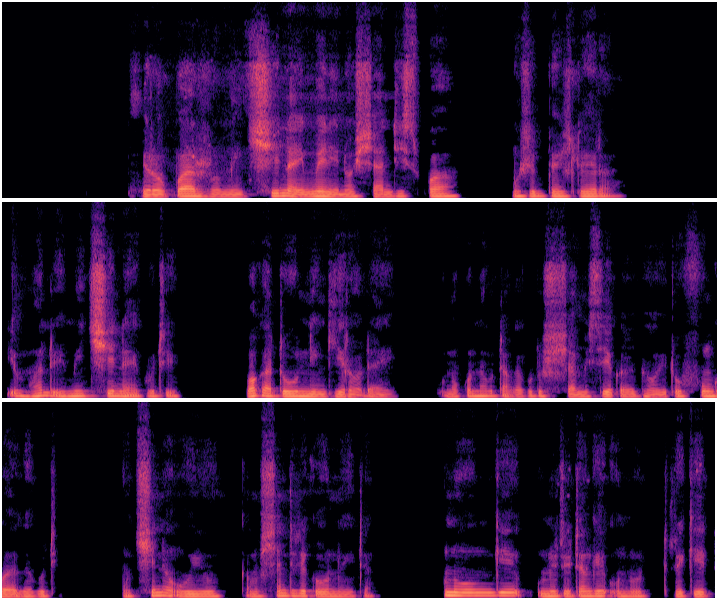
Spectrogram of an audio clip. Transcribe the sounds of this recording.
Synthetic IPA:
ziɾokwaʐomit͡ʃinaimwe̞niːno̞ʃandiswa | muʐibʱeʃleɾa̰ | ḭmwando̰jemit͡ʃina̰jḛkutḭ | wakatouniŋɡiɾauɗai | uno̞konakuta̰ŋɡakuto̞ʃamisekwaeɡʱawaitoufuŋɡwaeɡʱakuti̥ | mṵt͡ʃina̰ʔujukamuʃandirekauno̞ita | unoŋɡe̞unoitoitaŋɡe̞ʔuno̞reke̞ːta

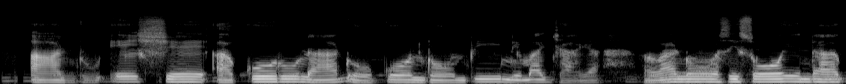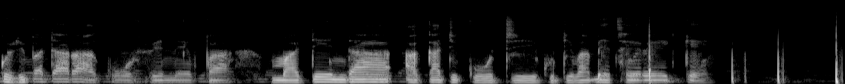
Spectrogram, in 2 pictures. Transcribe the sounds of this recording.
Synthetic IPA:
antʰueʃeakuɾunaːɗoko̞ndombine̞mad͡ʒaːjaʋanosisoendakuʐipataɾakovenepa | mate̞ndaːkatikotikutiʋaɓe̞t͡se̞ɾeːke̞

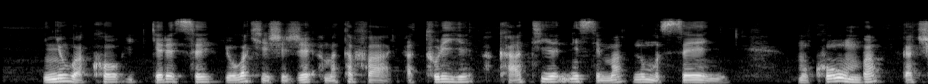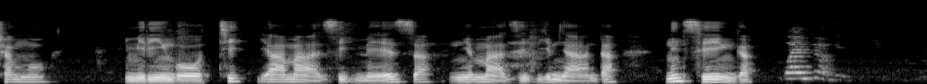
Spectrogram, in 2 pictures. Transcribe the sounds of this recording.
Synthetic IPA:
iɲuβakʰo̞ɡ̥e̞ɾe̞t͡se̞juːβakʰiʃid͡ʒe̞ʔamatafaːɾiatʰuɾije̞akʰaːtʰije̞nisimanumuse̞ːɲi | mukʰuːmba | ɡ̥at͡ʃamŋo̞ | imiɾiːŋɡo̞tʰijamaːzime̞ːza | nimaːzijimɲaːnda | nint͡siːŋɡa

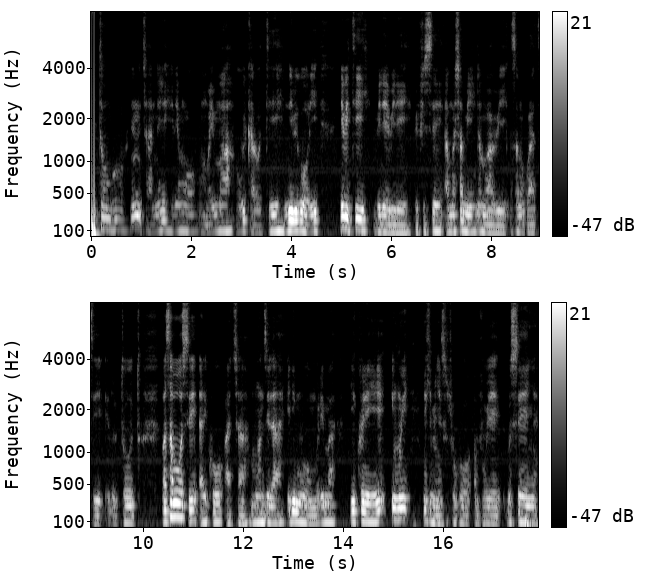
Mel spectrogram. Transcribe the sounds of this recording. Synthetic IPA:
ito̞ːŋɡoninit͡ʃaːne̞iɾimŋoumuɾimaowikaɾotʰiniβiɡo̞ɾi | niβitʰiβiɾeβiɾeβifise̞amaʃaminamaββiasanoɡwaːt͡siɾutoto̥βasaβoːse̞ʔaɾikʰo̞at͡ʃamuːnziɾaiɾimuɾuwomuɾima | jikweɾe̞je̞iŋ̥hwin̥ikime̞ɲe̞ːt͡so̞t͡ʃuːko̞avuːje̞ɡuse̞ːɲa

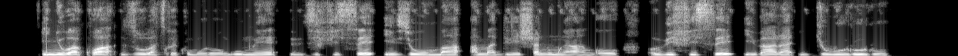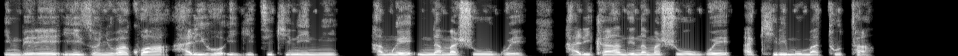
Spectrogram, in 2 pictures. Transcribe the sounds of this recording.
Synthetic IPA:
iɲuβakwazuːβat͡skwe̞kumuɾuːŋɡumŋe̞zifise̞ivjuːmaːmadiɾiʃanumŋaːŋɡo̞βifise̞iβaɾaɟuβuɾuɾu | imbe̞ɾe̞jiːzo̞ɲuβakwahaɾiɦo̞ʔiɡitikʰinini | hamŋe̞namaʃuːɡwe̞haɾikʰaːndinamaʃuːɡwe̞akʰiɾimumatʰutʰa

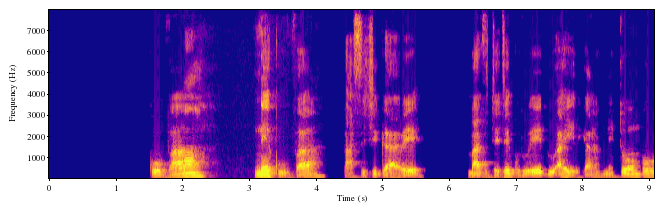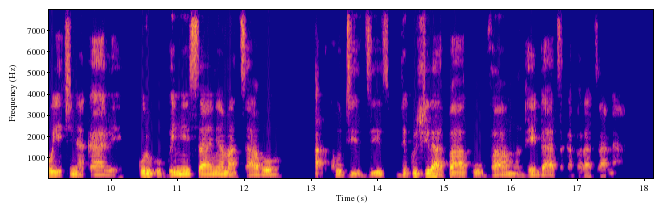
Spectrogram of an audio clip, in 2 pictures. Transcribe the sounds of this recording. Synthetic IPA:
kub͡va | ne̞kub͡va | pasit͡ʃiɡʱaːɾe̞ | mad͡zite̞te̞ɡʱuɾue̞ɗuairjamito̞mbo̞je̞t͡ʃiɲakare | kuɾikuɡʱwiɲisaɲamad͡zaʋo̞ | kutid͡zinekuʐiɾapakub͡vamunde̞ndad͡zakapaɾad͡za̰ːna

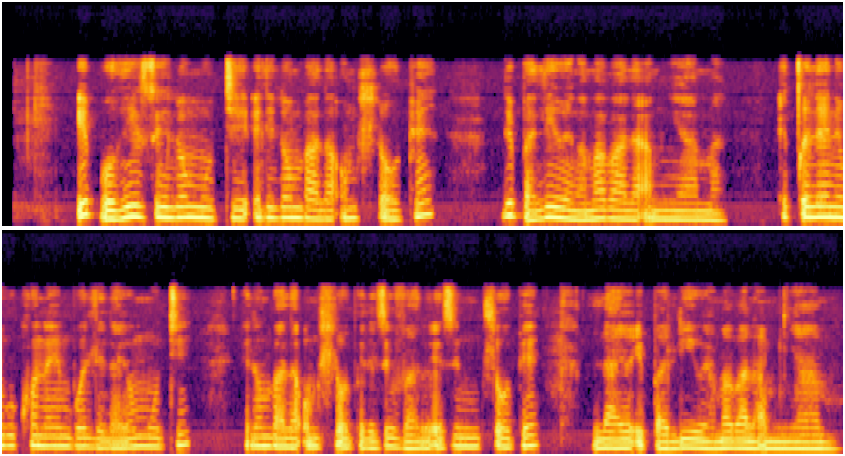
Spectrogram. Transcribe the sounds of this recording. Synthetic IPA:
ib̥ʱoɣisilomutʰiʔelilom̩βalaʔum̩ɬɔpʰɛ | lib̥ʱaliwɛŋamaβala̰ʔa̰m̩ɲaːma | ɛǀɛleniɣukʰɔnaimbʱɔɮɛla̰jomutʰi | ɛlom̩βalaʔum̩ɬɔ̰pʰɛlesivalɔ̰ʔḛsim̩ɬɔpʰɛ | lajɔʔḭb̥ʱaliwɛŋamaβala̰ːm̩ɲaːma

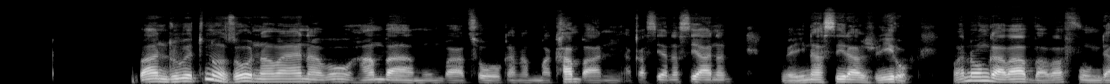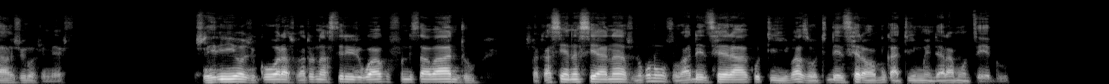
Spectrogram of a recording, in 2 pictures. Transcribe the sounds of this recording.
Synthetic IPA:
ʋantʰuʋe̞tino̞zo̞naʋajanaʋo̞ɦambamumbat͡so̞kanamumakʰambania̰kasijanasijana | ʋe̞inasiɾaʐiɾo̞ | ʋano̞ŋɡaʋab͡vaʋafundaʐiɾo̞ʐine̞fu | ʐ̥iɾijo̞ʐiko̞ɾaʐakato̞nasiɾirwakufundisaʋantʰu | ʐ̥akasijanasijanaʐinoɡonakuzo̞ʋaɗe̞t͡se̞ɾakutiʋazo̞tiɗe̞t͡se̞ɾaomukatiːmwe̞ndaɾamo̞d͡ze̞̰ːɗu

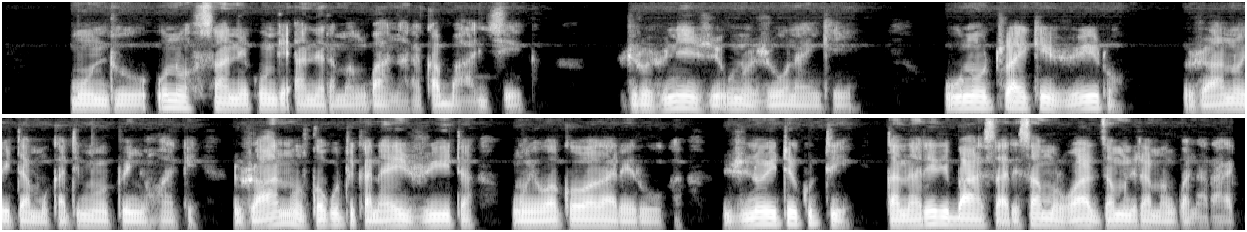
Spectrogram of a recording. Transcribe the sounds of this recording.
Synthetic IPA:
muntʰuuno̞sanekuŋɡe̞̰ʔaneɾama̰ŋɡwanaɾakaɓaːd͡ʒe̞ːkḁ | ʐiɾo̞ʐine̞ʐiʔuno̞ʐio̞naŋɡei | ṵno̞t͡ʂa̰keʐiro̞ | ʐaːno̞itamukatimeupe̞ɲuɦwaːke̞ | ʐaːno̞zwakutikanaiʐiːta | mwejiwake̞wakaɾe̞ɾuka | ʐino̞itekuti | kanaɾiriɓasa̰ɾisamurwad͡zamuneɾamaŋɡwanaɾaːke

